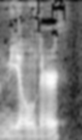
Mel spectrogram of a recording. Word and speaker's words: Mjolnir: Well, speaking of Mjolnir, or how is it pronounced? – I think you nailed it.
